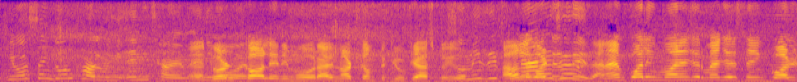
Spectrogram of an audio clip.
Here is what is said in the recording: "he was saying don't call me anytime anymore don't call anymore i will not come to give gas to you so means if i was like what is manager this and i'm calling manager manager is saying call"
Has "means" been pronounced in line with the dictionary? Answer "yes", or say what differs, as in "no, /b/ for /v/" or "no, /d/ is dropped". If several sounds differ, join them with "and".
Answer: no, /n/ is dropped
